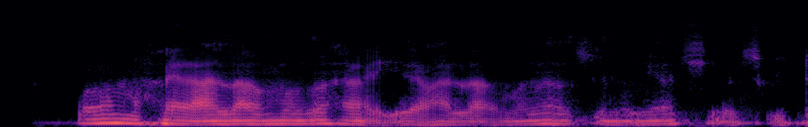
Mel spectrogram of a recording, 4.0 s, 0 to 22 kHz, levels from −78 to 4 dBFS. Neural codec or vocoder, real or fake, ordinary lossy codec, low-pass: codec, 24 kHz, 1.5 kbps, HILCodec; fake; none; 10.8 kHz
